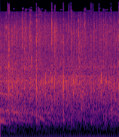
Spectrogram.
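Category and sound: crowd, audience hand clapping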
